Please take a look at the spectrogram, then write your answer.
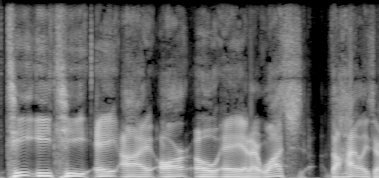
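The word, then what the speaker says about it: Tetairoa: So the I is silent. – Yes, Teetaroa.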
